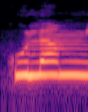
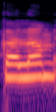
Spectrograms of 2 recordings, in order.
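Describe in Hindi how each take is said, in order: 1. पहला अक्षर koo की तरह बोला जाता है। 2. पहला अक्षर kuh की तरह बोला जाता है। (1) "कुलम या कलम ऐसे नहीं पढ़ना है" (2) "कुलम या कलम ऐसे नहीं पढ़ना है"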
